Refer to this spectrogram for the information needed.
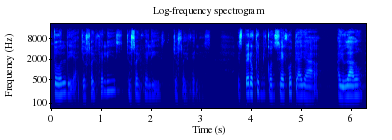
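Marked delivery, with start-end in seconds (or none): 0.6-3.2 soft affirmation fading to a whisper. Shown as a demonstration. Closing her advice with a whispered affirmation. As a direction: let the mantra sink into silence.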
